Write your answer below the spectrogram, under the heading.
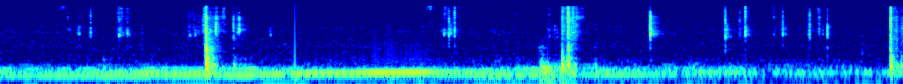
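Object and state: Bar of soap being sliced.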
